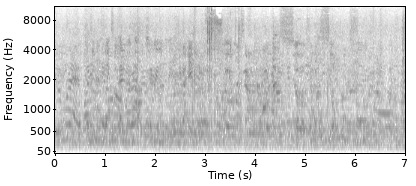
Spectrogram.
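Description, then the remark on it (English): Dense crowd chatter of many people waiting in a long line, a steady murmur of overlapping conversations with no single voice standing out, plus occasional faint clicks and rustles. “All kinds of conversations to be found here.”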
